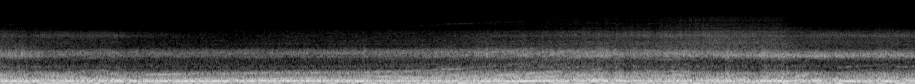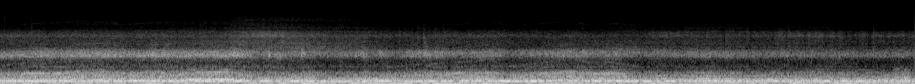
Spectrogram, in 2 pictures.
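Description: Ice-racing car's engine running hard through corners on an ice track, its revs rising and falling continuously, heard from on board.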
